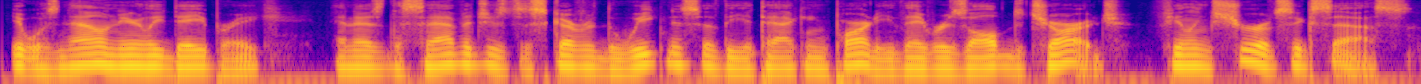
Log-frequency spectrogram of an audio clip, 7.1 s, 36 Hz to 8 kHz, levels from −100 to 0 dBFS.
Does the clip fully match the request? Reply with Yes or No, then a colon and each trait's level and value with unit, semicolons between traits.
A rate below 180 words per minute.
No: fast, 205 wpm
